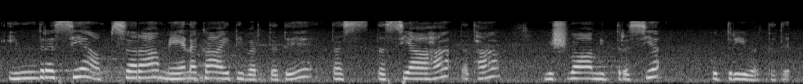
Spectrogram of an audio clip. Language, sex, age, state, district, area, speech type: Sanskrit, female, 18-30, Tamil Nadu, Kanchipuram, urban, spontaneous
